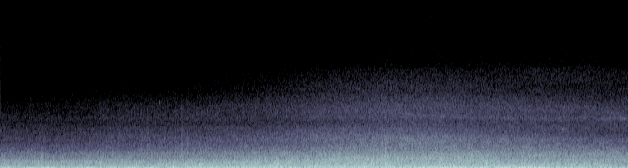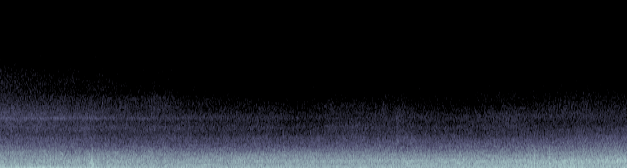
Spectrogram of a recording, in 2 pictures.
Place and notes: Żołnierska, Olsztyn, Poland - Obserwatorium - Południe
Recorded during audio art workshops "Ucho Miasto" ("Ear City"):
